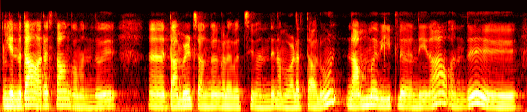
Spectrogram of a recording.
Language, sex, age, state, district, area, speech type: Tamil, female, 18-30, Tamil Nadu, Thanjavur, rural, spontaneous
